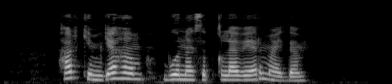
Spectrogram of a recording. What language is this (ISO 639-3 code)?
uzb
